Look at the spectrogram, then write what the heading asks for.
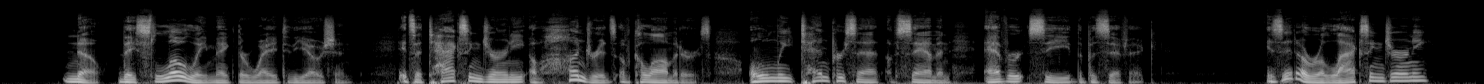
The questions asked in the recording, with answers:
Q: Is it a relaxing journey?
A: No, it's not a relaxing journey.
